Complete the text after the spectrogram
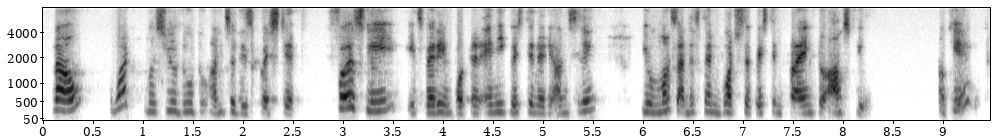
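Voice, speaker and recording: A woman's fairly quick, lively speech with big swings in loudness, dry and close with no echo. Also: fairly high pitch for a woman. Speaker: teacher. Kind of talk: online class lesson. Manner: fast.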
